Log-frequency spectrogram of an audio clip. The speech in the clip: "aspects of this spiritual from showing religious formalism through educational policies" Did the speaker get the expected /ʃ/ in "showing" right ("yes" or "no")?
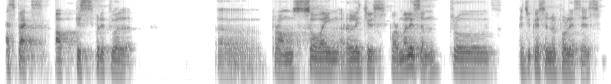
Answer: no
